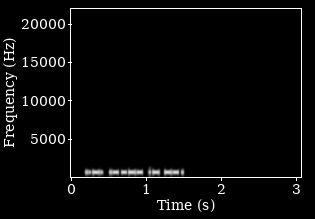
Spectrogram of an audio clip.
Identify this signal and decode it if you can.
Morse code, heard as a keyed tone, about 46 wpm, 700 Hz. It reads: F1AG
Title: DXCC-100 Call Signs - 4 Characters - 45wpm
